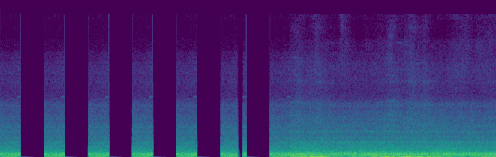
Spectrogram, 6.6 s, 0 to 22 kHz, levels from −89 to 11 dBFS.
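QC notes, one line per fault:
0.00–3.86 s, stutter with silent gaps: already under way at the start, a 271 ms burst repeats six times every 588 ms, separated by about 317 ms of digital silence. The likely cause is a stalled stream replaying its last fragment. On the waveform, identical blocks alternate with flat lines.
3.16–3.24 s, short stall from a late packet: the last sound is held for 70 ms until delayed data arrives, and everything after it shifts 70 ms later. On the spectrogram this appears as a frozen, horizontally smeared patch.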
